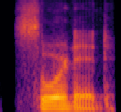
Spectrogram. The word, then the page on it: sordid: American English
